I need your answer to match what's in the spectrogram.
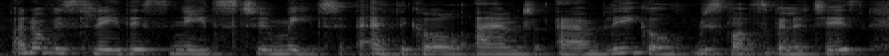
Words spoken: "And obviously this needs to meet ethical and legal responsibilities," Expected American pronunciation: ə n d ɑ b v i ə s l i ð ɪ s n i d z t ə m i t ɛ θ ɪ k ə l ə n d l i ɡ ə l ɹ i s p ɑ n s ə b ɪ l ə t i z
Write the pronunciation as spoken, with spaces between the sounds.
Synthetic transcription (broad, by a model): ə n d ɑ b v i ə s l i ð ɪ s n i d z t ə m i t ɛ θ ɪ k ə l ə n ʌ l i ɡ ə l ɹ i s p ɑ n s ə b ɪ l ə t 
